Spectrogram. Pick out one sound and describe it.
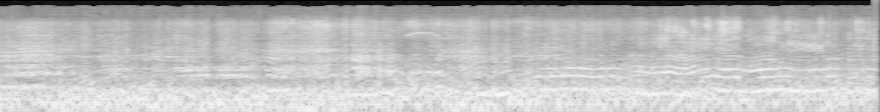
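Gravel sprays and crunches under a rally car's tyres.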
